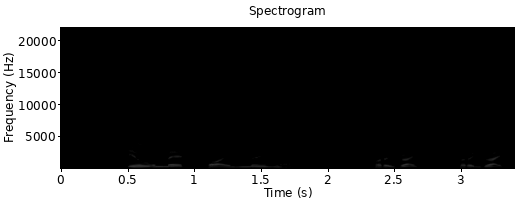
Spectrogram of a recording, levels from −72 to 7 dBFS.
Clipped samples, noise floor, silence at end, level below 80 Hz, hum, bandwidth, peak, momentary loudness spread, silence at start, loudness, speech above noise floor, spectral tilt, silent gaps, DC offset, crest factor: under 0.1%; under -90 dBFS; 0 s; under -90 dBFS; none; 9.6 kHz; -42 dBFS; 8 LU; 0.5 s; -61 LUFS; over 28 dB; -6 dB/octave; none; under 0.1%; 20 dB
